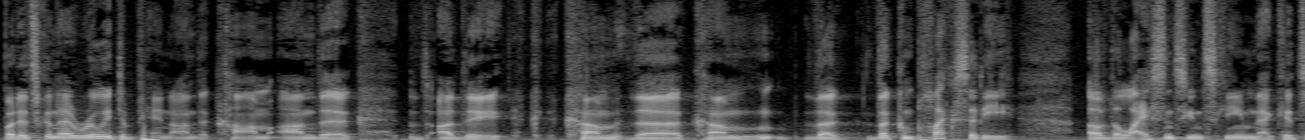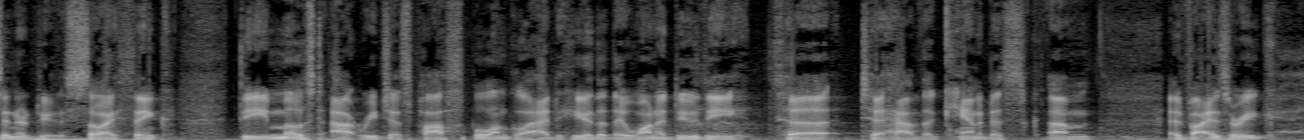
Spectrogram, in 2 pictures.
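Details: Disfluent speech with repetitions and blocks in an adult man testifying at a legislative hearing who says his speech impediment flared up; type not named, possibly stuttering.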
